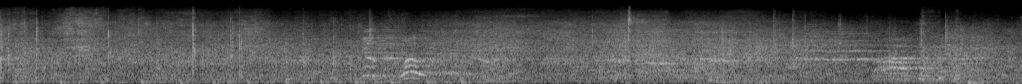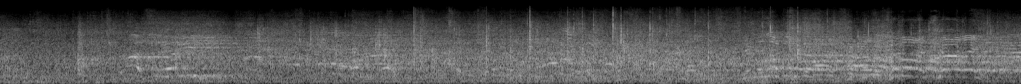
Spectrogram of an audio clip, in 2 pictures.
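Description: Hockey sticks clack against a puck on ice.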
